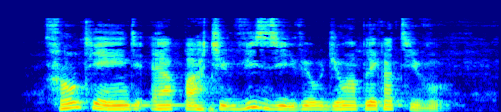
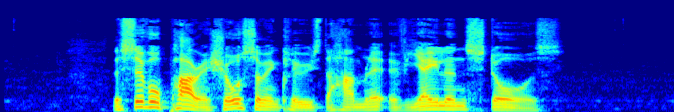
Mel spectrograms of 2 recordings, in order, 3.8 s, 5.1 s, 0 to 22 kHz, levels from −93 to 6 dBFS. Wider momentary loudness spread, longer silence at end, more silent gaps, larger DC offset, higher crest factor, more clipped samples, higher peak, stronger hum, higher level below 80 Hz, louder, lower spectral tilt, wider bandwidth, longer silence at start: second, 8 LU vs 12 LU; second, 0.45 s vs 0.9 s; neither; neither; about the same, 16 dB vs 20 dB; neither; second, -14 dBFS vs -6 dBFS; neither; second, -60 dBFS vs -52 dBFS; second, -29 LUFS vs -24 LUFS; about the same, -5.5 dB/octave vs -5.5 dB/octave; about the same, 11.5 kHz vs 11.5 kHz; second, 0.35 s vs 0.85 s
